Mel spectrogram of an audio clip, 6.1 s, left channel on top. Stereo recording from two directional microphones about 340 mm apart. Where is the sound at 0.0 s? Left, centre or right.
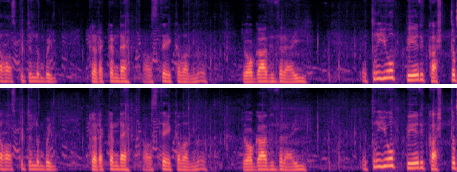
Centre.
